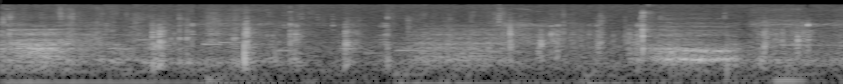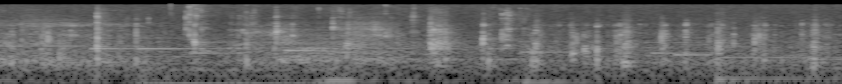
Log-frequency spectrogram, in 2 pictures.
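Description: Close-miked biting and wet chewing of a soft-bun slider sandwich, with many small mouth clicks and lip smacks. A faint low bass line of background music runs underneath.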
